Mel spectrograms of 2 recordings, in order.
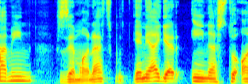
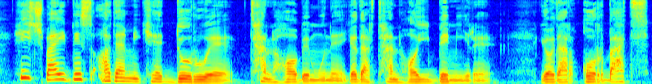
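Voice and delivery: ordinary talk

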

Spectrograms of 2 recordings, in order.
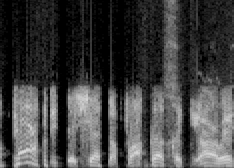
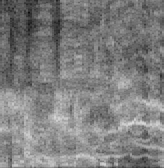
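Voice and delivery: high howl of laughter. Real, not acted. After his own bus joke to friends, a high laughing howl.

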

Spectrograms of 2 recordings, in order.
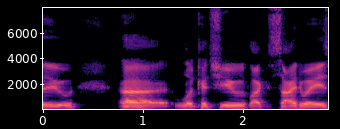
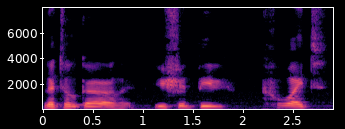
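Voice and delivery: witch; 3 semitones higher, 5 dB quieter than usual. Acted. Witch leans in and says.

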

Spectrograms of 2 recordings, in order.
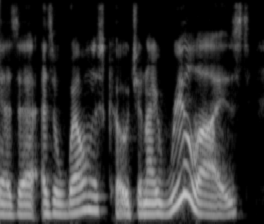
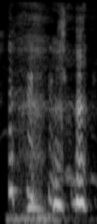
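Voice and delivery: high bright laugh at herself; 9 semitones higher than usual. Real, not acted. Alone in her kitchen, laughing at herself.

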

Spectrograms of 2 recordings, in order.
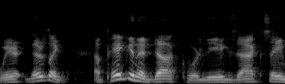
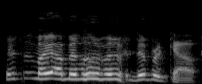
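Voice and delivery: laughing defense; 11 semitones higher, 4 dB louder, faster than usual. Real, not acted. Defending his cow, laughing.

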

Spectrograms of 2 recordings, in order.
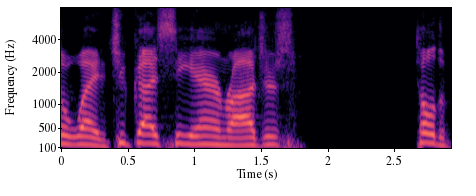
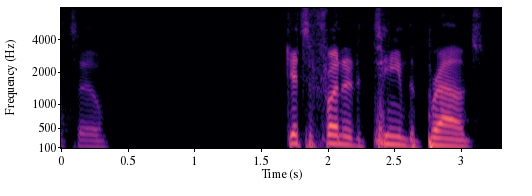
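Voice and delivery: ordinary talk, nothing marked

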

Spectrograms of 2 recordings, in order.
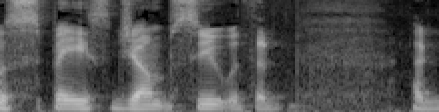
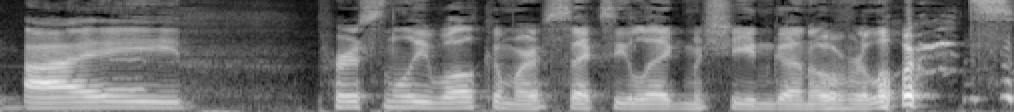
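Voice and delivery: loud, laughing confession; laughing while owning up; 4 semitones higher, 7 dB louder than usual. Real, not acted. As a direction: giggle through it.

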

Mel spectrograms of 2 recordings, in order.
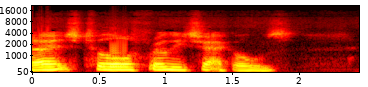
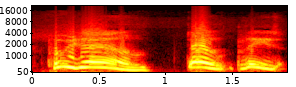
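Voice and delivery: much higher, panicked begging; frightened pleading; 10 semitones higher, 4 dB louder than usual. Acted. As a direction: beg to be let go. Woman seized by the monster.

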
